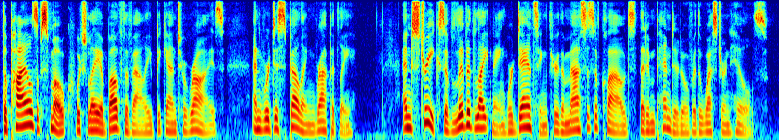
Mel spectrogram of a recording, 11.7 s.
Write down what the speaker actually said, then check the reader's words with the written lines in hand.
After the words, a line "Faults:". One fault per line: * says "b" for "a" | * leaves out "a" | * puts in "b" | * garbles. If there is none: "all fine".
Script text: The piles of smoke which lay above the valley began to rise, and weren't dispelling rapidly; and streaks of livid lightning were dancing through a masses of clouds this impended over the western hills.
The piles of smoke which lay above the valley began to rise, and were dispelling rapidly; and streaks of livid lightning were dancing through the masses of clouds that impended over the western hills.
Faults:
* says "were" for "weren't"
* says "the" for "a"
* says "that" for "this"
